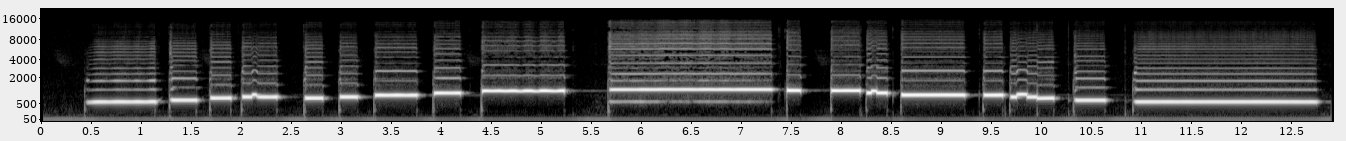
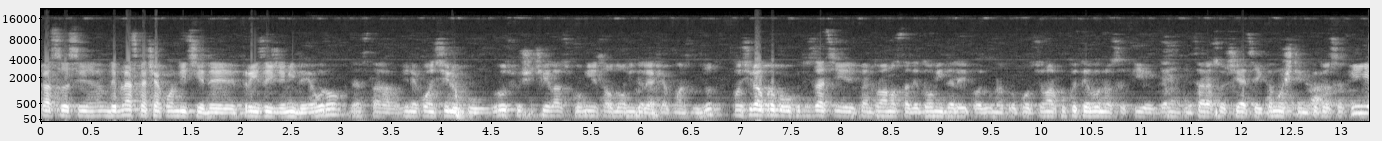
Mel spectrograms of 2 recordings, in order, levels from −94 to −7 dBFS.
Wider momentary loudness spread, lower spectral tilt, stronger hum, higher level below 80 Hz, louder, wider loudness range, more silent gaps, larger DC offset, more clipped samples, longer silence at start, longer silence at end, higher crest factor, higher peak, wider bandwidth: about the same, 7 LU vs 7 LU; second, -0.5 dB/octave vs -6 dB/octave; second, none vs 50 Hz at -40 dBFS; second, -60 dBFS vs -48 dBFS; about the same, -16 LUFS vs -14 LUFS; about the same, 4 LU vs 3 LU; neither; neither; second, under 0.1% vs 0.2%; first, 0.45 s vs 0 s; first, 0.15 s vs 0 s; about the same, 10 dB vs 14 dB; second, -6 dBFS vs 0 dBFS; second, 11 kHz vs 17.5 kHz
